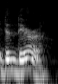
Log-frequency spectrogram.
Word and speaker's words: Dendera: Don't say it like that. Just say Dendera. Don't exert yourself and try and put an accent.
